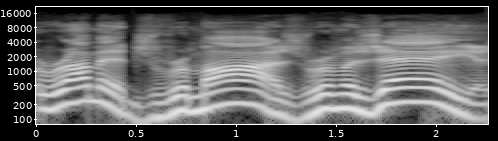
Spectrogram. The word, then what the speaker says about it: Rumage: Yeah, Krista Rumage, Jamie Rosa, Amanda would know last name. Amanda C. Also, You got to roll your R. Rumage.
